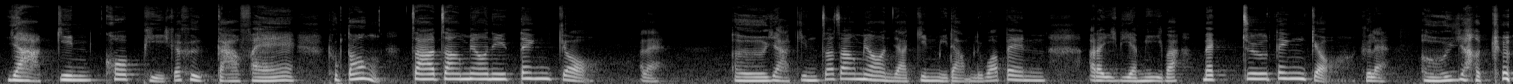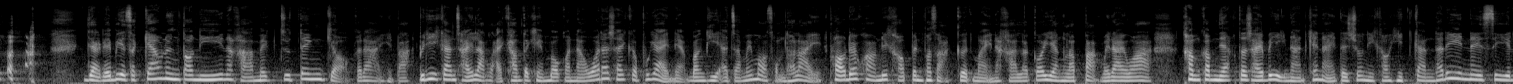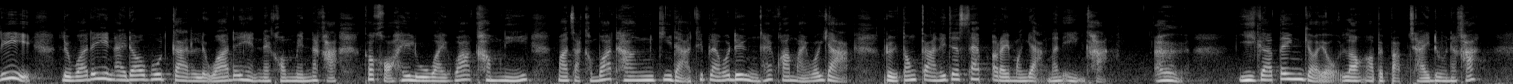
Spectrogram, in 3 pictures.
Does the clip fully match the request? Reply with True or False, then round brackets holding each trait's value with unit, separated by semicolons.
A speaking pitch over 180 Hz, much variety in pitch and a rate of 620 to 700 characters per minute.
False (190 Hz; 4.4 semitones; 635 characters per minute)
